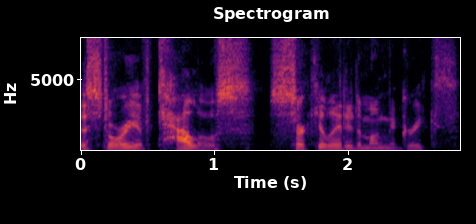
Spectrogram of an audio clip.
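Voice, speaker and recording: With a slight Saskatchewan accent, a man talks in a bright, sharp tone, the sound dry and close with no echo and the background quiet. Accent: slight Saskatchewan Canadian. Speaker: PhD student presenter, data scientist. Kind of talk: academic presentation.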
